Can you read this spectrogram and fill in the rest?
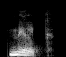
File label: "milk", Indian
